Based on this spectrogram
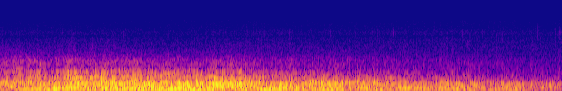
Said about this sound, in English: Not a night to do this job. I'm superstitious about the rain.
